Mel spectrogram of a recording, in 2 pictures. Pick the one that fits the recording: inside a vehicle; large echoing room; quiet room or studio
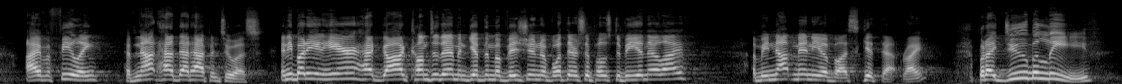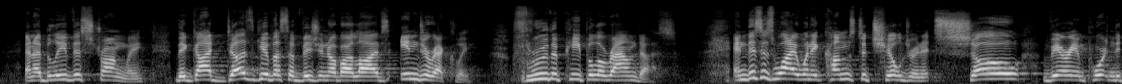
large echoing room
